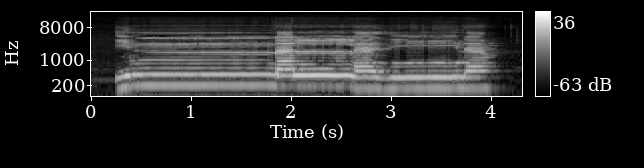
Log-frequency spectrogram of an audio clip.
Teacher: ada nun yang bertasydid disebut dengan bacaan gunnah dengan cara bacanya dilamakan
